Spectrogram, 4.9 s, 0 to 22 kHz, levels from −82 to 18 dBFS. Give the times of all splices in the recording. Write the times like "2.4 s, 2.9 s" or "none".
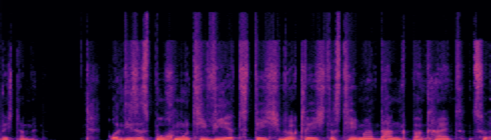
1.0 s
